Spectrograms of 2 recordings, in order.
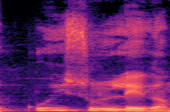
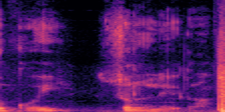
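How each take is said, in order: First: A bit louder, said openly, not hushed; the loud version, before the hushed one. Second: Much softer, almost under the breath; hushed. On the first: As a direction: say it as if not caring who hears. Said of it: "उसमें जोर से बोलो". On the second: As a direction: say it so nobody nearby hears. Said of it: "धीरे से बोलो". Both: Shown as a demonstration.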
